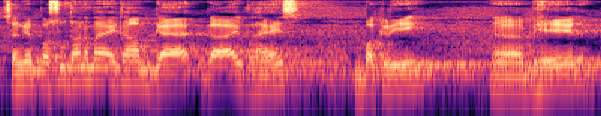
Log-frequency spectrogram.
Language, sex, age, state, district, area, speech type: Maithili, male, 45-60, Bihar, Supaul, rural, spontaneous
